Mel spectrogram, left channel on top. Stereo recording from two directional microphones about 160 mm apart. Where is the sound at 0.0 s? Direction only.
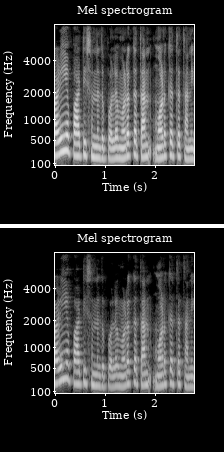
50° left (ahead or behind).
